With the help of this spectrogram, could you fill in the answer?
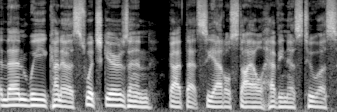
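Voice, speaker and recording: An ordinary speaking voice with an American accent talks at a fairly slow pace and with fairly even intonation, recorded very cleanly with a dry, close sound, no echo and a silent background. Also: man, medium pitch for a man. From Rockford, Illinois, US Midwest. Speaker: chef and former musician. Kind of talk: casual chat.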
